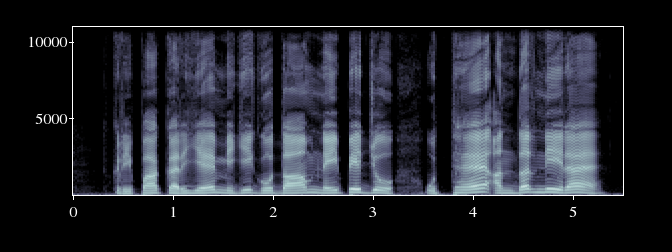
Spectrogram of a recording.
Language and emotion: Dogri, fearful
